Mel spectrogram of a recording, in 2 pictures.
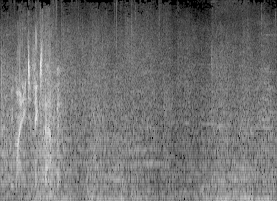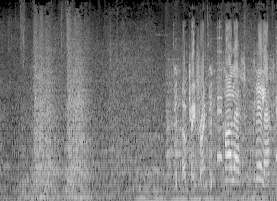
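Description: A race car engine roars and revs steadily.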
